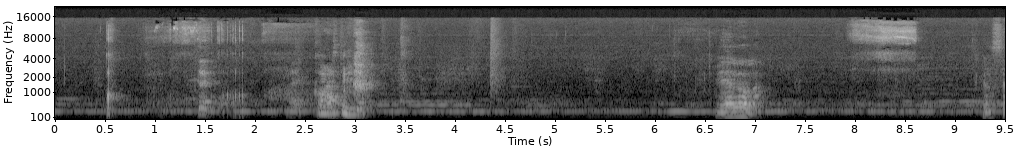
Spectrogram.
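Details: Pug snoring: two rough, snorting snores over a steady background hum.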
